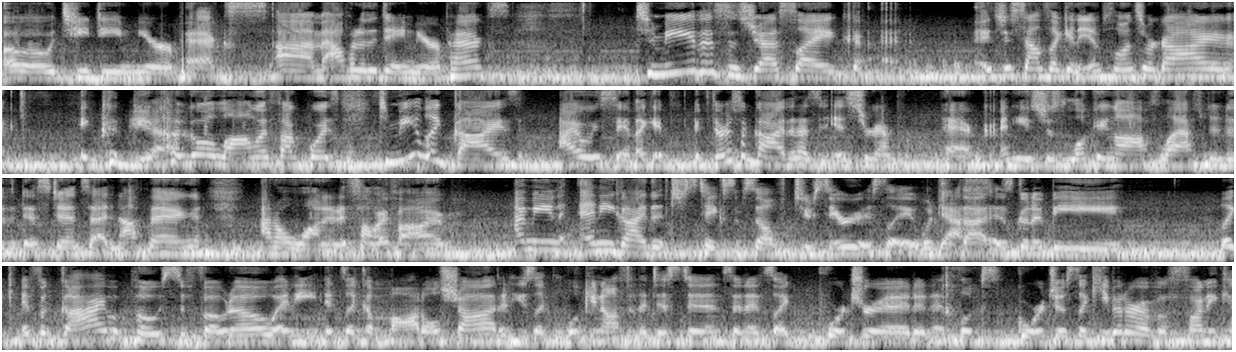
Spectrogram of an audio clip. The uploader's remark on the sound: episode recorded from the car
